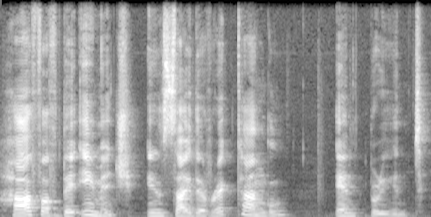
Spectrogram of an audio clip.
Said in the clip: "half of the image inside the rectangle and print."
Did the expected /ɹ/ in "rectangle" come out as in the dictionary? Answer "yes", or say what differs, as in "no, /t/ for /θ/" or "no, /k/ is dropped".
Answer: yes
